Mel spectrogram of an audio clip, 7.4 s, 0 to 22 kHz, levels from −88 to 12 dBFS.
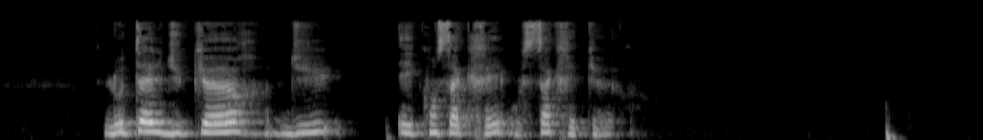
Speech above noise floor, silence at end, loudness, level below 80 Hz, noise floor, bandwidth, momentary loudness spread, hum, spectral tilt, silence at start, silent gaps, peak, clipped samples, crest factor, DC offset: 60 dB; 0.7 s; -23 LUFS; -60 dBFS; -82 dBFS; 11.5 kHz; 23 LU; none; -5 dB/octave; 0.8 s; none; -6 dBFS; under 0.1%; 20 dB; under 0.1%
